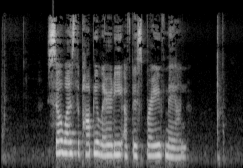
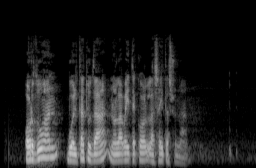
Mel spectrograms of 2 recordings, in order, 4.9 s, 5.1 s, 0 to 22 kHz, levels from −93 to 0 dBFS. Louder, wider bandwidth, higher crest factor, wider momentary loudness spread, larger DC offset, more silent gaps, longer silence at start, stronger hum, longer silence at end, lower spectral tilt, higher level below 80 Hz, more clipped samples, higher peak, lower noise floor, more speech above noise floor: first, -19 LUFS vs -28 LUFS; first, 16.5 kHz vs 10 kHz; about the same, 22 dB vs 20 dB; first, 23 LU vs 11 LU; neither; neither; first, 0.95 s vs 0.5 s; neither; about the same, 0.5 s vs 0.5 s; second, -2 dB/octave vs -6.5 dB/octave; first, -66 dBFS vs -74 dBFS; neither; first, 0 dBFS vs -10 dBFS; second, -62 dBFS vs -71 dBFS; about the same, 40 dB vs 43 dB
